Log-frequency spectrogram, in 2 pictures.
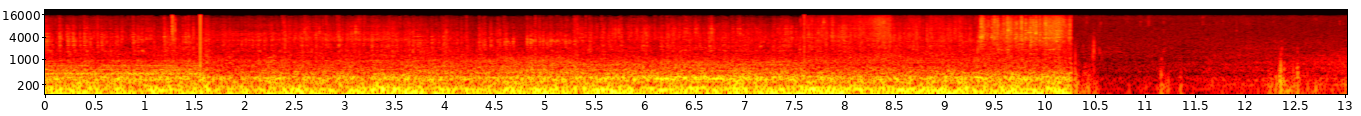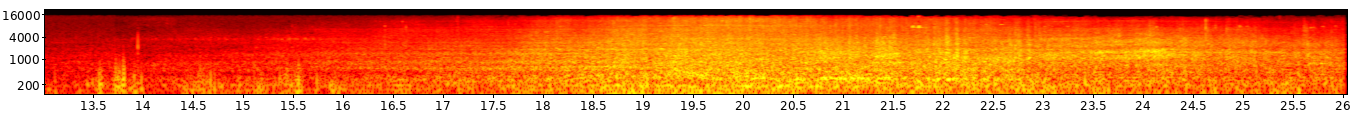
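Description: Steady low rumble of road and engine noise inside a vehicle driving on a gravel road, cutting off abruptly about ten seconds in. Then a semi truck approaches along the gravel highway, its tyres and engine building to a loud rush as it passes and easing off near the end.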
